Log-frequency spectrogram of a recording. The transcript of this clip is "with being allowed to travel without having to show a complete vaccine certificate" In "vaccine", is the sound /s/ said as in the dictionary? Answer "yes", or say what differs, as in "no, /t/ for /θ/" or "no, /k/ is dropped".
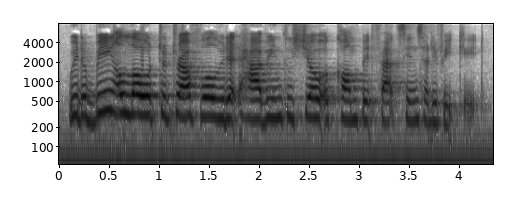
yes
